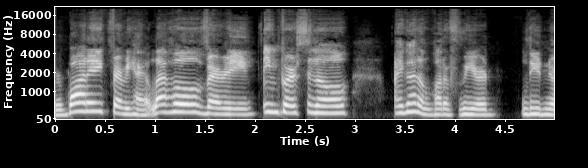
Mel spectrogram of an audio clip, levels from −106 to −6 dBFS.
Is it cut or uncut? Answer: cut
